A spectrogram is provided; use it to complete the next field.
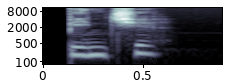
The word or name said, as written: bintje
